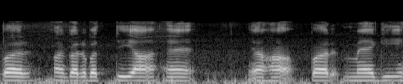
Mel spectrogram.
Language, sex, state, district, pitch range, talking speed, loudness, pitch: Hindi, male, Haryana, Charkhi Dadri, 180-185 Hz, 105 wpm, -17 LUFS, 180 Hz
